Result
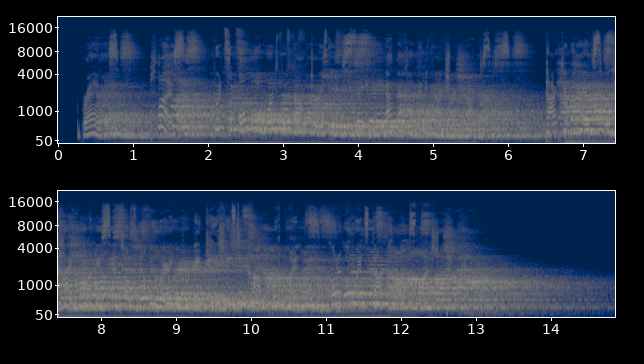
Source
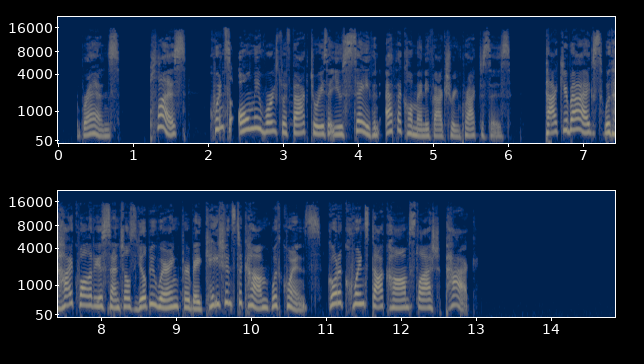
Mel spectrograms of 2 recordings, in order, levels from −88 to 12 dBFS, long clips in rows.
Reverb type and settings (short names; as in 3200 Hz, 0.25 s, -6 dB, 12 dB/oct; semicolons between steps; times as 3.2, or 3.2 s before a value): digital reverb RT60 4.5 s, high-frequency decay 0.3×, pre-delay 0.12 s, DRR -5 dB; gain -7.5 dB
